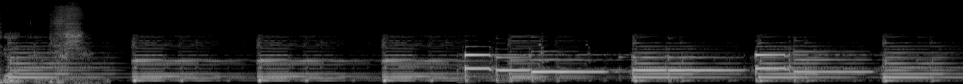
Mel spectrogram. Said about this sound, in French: je prends plusieurs loops de guitare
